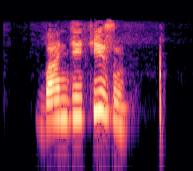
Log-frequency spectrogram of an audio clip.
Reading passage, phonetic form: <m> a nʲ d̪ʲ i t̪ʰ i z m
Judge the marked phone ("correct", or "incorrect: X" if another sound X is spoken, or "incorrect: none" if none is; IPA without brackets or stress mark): incorrect: b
